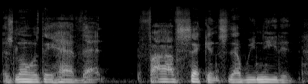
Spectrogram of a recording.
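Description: With a New York accent, a man speaks at a moderate pace in a fairly low, dark, mellow voice with flat, monotone intonation. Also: quiet background. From New York, Hollis, Queens. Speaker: hip hop DJ and producer; hip hop DJ. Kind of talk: panel talk. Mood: relaxed, reminiscing. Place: hall. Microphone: podium.

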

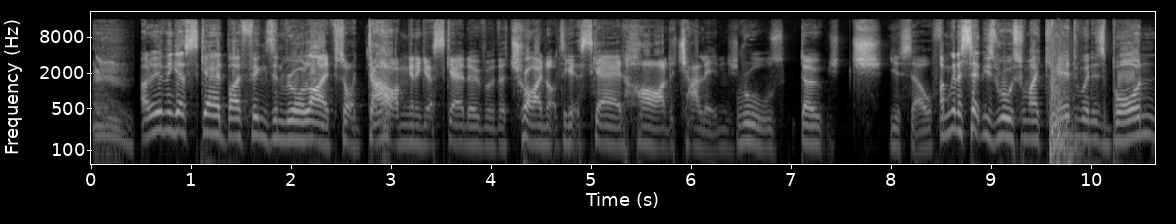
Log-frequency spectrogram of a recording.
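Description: Against a quiet background, a man talks at a fairly quick pace with lively intonation. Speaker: reaction streamer. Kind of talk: casual reaction commentary. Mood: joking, mock bravado. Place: home room. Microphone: studio mic.

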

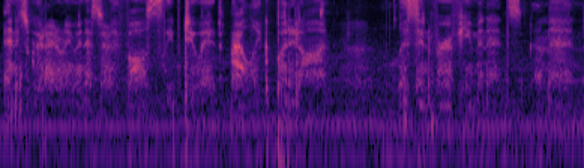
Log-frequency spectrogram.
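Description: A man's whisper at a fairly quick pace. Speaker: ASMR YouTuber. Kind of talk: casual talk to camera. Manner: whispered. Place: home room. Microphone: studio mic.

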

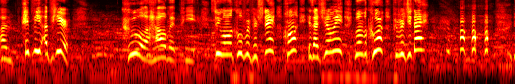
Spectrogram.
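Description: Putting on a character voice, a woman talks at a moderate pace with an extremely high pitch over clear background noise. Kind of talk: rapid chatter. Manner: hyperactive, excitedly fast.

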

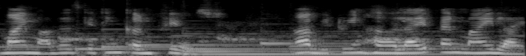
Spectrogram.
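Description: With clear music in the background, a woman talks at a moderate pace. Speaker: caregiver daughter. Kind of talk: interview answer. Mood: calm, thoughtful. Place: garden. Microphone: lapel.

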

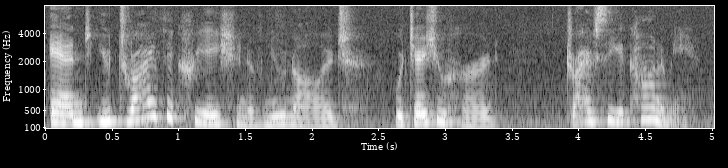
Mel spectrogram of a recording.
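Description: Over light background noise, a woman speaks at a moderate pace in a somewhat breathy voice. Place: hall. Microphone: podium.

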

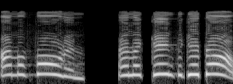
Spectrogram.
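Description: The speaker does a put-on character voice at an extremely high pitch. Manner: exaggerated, comedic.

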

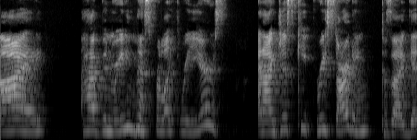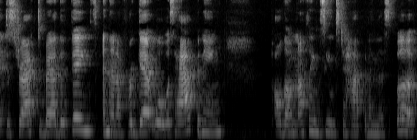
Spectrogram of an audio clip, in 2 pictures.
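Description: A woman talks at a moderate pace in a high voice. Her tone is bright and sharp. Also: ordinary pitch variation. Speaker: book vlogger. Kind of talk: casual chat.

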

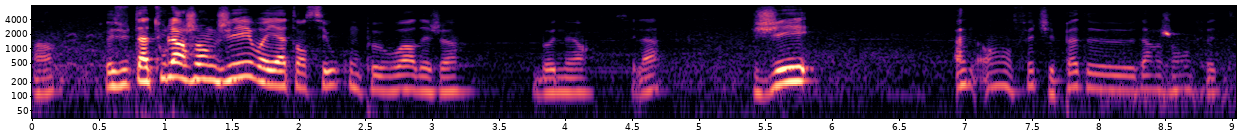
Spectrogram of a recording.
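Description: A man with a fairly high voice talks at a fairly slow pace with long, frequent pauses. His tone is animated, with very wide pitch swings. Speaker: gaming YouTuber. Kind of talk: casual let's play commentary. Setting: online voice chat.

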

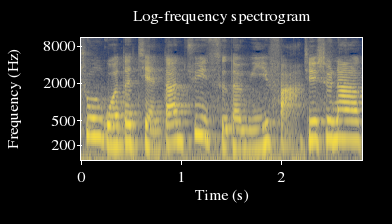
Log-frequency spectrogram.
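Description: A moderately paced woman with a fairly high pitch and ordinary variation in it. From Vietnam. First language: Vietnamese (speaking Chinese). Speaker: vlogger. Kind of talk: explainer vlog. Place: home room. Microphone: phone near.

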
